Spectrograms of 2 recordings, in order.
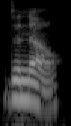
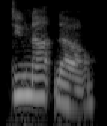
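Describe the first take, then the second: First: The words run together into one reduced form. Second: All words are pronounced fully and separately.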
